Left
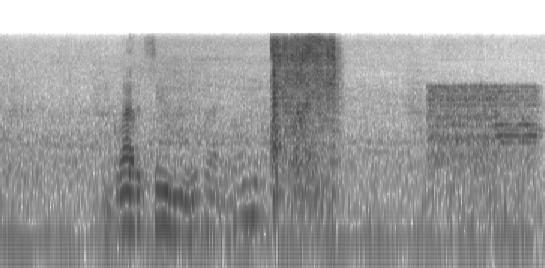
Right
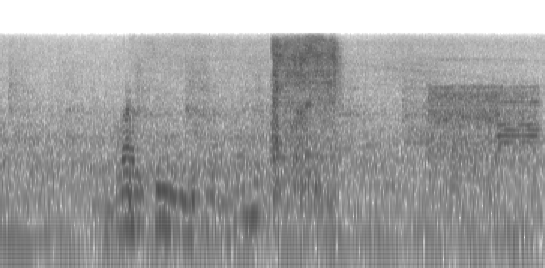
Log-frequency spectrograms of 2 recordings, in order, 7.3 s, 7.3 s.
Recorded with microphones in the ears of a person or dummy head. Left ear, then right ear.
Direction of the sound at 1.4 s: 40° left (ahead or behind).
